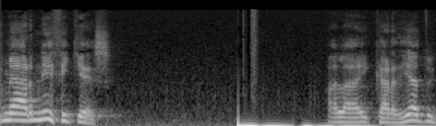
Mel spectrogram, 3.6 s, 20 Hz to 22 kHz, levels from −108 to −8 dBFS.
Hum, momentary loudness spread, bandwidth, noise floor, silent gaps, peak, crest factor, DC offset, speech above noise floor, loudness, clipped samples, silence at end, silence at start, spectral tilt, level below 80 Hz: none; 13 LU; 7.4 kHz; -66 dBFS; none; -12 dBFS; 14 dB; under 0.1%; 32 dB; -39 LUFS; under 0.1%; 0 s; 0 s; -6.5 dB/octave; -42 dBFS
